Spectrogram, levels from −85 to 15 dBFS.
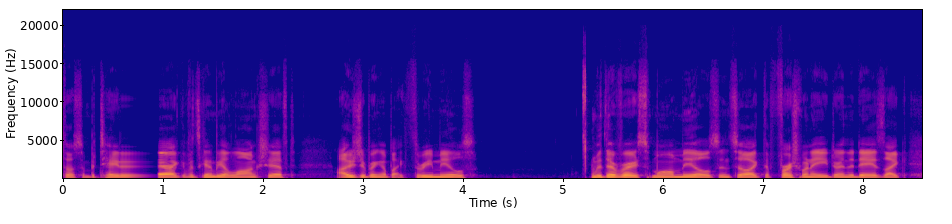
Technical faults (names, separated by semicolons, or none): long network dropout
